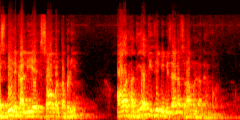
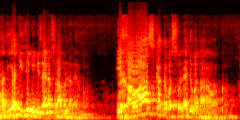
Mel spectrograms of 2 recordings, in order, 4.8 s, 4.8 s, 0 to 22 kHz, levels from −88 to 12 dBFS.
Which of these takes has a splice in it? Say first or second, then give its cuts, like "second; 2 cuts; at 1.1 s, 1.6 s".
first; 1 cut; at 1.3 s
